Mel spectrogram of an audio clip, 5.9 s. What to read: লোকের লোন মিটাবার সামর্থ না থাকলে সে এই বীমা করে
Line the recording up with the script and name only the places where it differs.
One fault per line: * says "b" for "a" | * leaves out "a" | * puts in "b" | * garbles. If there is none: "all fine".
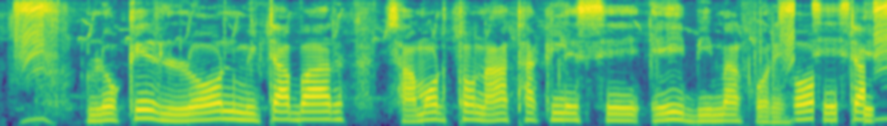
* garbles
